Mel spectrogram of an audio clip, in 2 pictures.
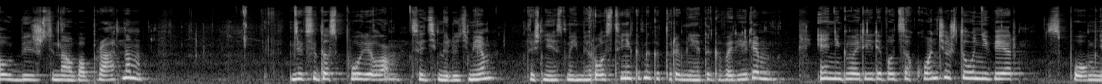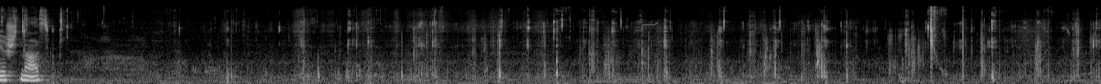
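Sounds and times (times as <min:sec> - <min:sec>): person chewing food: 0:01.5 - 0:03.0, 0:11.5 - 0:22.0.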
